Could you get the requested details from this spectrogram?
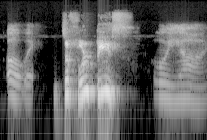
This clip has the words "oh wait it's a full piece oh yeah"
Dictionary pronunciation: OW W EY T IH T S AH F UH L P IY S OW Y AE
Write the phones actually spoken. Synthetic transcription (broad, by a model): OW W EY IH T S AH F UH L P IY S OW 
